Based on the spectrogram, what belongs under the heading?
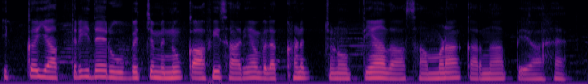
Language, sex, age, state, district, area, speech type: Punjabi, male, 18-30, Punjab, Fatehgarh Sahib, rural, spontaneous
